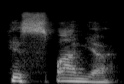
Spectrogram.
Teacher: I'd hit the H pretty hard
